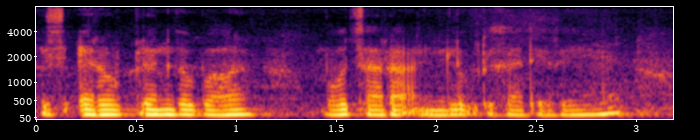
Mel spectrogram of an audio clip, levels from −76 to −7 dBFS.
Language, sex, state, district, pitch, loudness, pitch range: Hindi, male, Arunachal Pradesh, Papum Pare, 130 Hz, -15 LUFS, 125-135 Hz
